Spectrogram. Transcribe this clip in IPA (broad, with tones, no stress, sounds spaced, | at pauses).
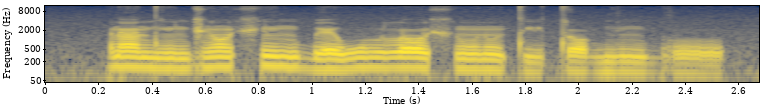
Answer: ɾ ã˦ d ĩ˧ d͡ʒ ɔ̃˦ ʃ ĩ˦ ɡ͡b ɛ˧ w u˦ l ɔ˦ ʃ ũ˧ ɾ ũ˧ t i˨ t ɔ˧ ɡ ĩ˧ ɡ͡b o˨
